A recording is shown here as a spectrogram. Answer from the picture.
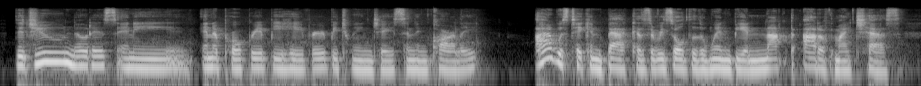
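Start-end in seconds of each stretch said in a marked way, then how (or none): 0.2-4.8 put-on very flat monotone voice, lower. Retelling how he sat up, cleared his throat and asked: imitating a very monotone voice. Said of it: "asks me with a very monotone voice".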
